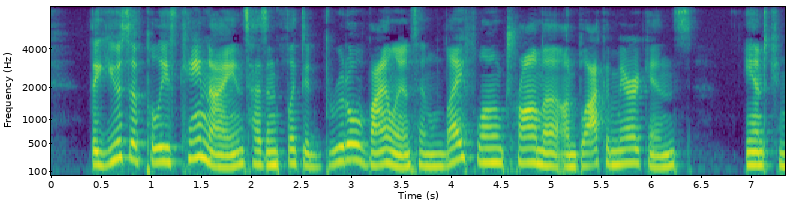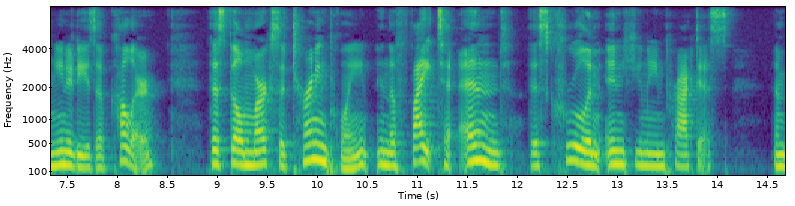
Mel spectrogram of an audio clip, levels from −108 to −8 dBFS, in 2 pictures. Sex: female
